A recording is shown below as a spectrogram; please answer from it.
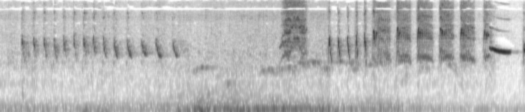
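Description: A White-rumped shama gives fast runs of sharp, high chipping notes, about two per second, broken by a brief harsh burst and then louder clipped phrases.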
